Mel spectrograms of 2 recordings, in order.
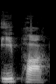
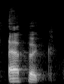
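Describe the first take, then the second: First: The second syllable sounds like 'ock'. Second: The second syllable sounds like 'ick'. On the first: This is how people from one region say it. "If you're from Philadelphia, I think Epoch is the way" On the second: This is how people from another region say it. "If you're from Texas, it's Epic"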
